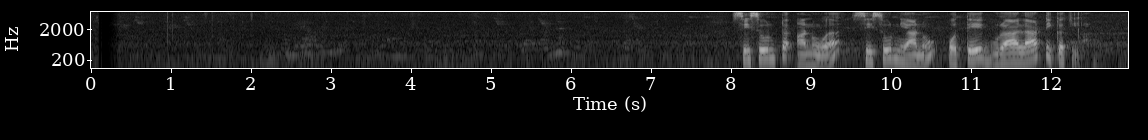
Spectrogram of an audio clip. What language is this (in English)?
Sinhala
